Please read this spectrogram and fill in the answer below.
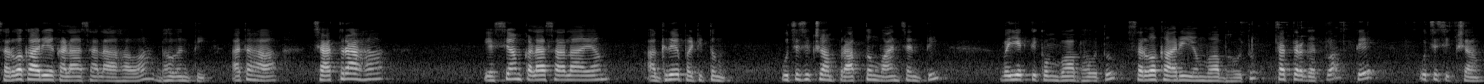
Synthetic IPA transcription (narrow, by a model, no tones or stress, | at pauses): sɐɾʋɐkaːɾjɐkɐɭaːsaːlaːɦɐʋaːbʱɐʋɐnt̪i | ɐt̪ɐɦɐ | t͡ʃʰaːt̪ɾaːɦɐ̆ | jɐsjaːmkɐɭaːsaːlaːjaːm | ɐ̰ɡʱɾeːpɐʈit̪um | ut͡ʃɐʃikʂaːmpɾaːp̚t̪ɐmʋaːɲt͡ʃɐnt̪i | ʋɐjːɐk̚t̪ikɐmʋaːbʱɐʋɐt̪usɐɾʋɐkaːɾijɐmʋaːbʱɐʋɐt̪ut̪ɐt̪ɾɐɡɐt̪ʋaːt̪eː | ut͡ʃɐʃikʂaːm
